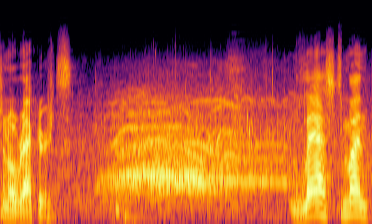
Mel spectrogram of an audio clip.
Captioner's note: audience cheering and applauding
